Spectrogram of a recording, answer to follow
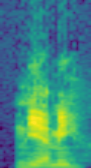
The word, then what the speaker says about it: Niemi: yeah yeah okay and what's your last name yemi it's a finished last name nice okay well nice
